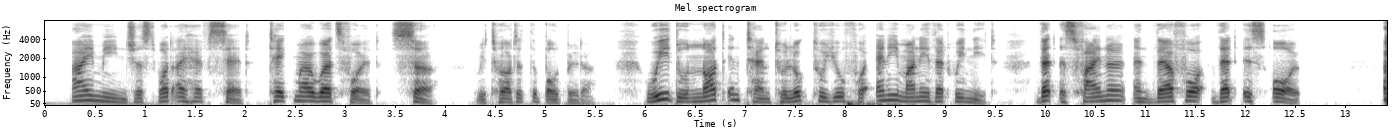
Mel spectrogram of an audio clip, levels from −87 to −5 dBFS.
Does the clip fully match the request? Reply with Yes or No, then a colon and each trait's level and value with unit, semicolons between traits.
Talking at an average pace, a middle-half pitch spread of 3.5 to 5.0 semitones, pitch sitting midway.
Yes: average, 170 wpm; average, 3.9 semitones; medium, 145 Hz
